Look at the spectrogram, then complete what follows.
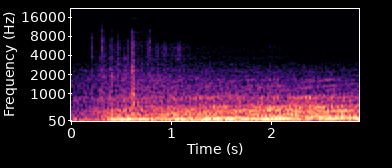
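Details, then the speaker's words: Chevrolet Avalanche on test drive after wheel bearing replacement, pulling away from a stop: engine rises smoothly from low rumble to a revving drone with no stumble or misfire; healthy acceleration. "That's taking off good, sounding like that. Yeah, the engine's revving, dog."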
